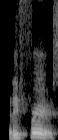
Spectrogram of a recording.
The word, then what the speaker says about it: refer: final consonant refer refers if you listen carefully to it the stress is on the last syllable or the final syllable refer but when you affix it with the suffix e and c e and becomes reference listen carefully reference so the stress is already on the first syllable reference that means you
